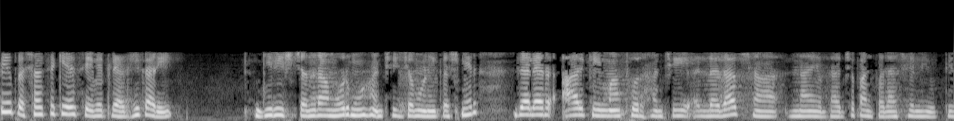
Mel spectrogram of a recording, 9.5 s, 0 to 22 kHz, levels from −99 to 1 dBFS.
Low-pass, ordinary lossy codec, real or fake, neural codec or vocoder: 3.6 kHz; AAC, 16 kbps; fake; codec, 16 kHz, 4 kbps, FreqCodec, larger model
